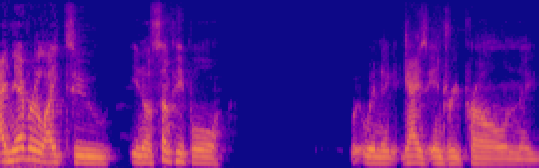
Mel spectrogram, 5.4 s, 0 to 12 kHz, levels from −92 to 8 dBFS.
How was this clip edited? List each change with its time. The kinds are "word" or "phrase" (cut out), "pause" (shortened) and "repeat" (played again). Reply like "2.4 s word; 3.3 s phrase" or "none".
none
